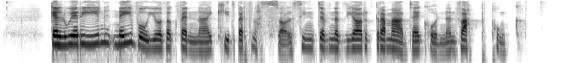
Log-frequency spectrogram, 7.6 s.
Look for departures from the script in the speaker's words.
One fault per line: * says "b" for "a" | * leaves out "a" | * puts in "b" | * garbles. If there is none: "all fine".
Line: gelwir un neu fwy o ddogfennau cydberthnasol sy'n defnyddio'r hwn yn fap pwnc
* puts in "gramadeg"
